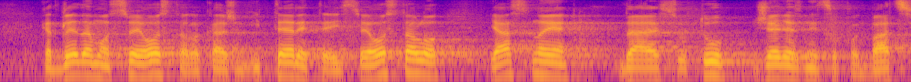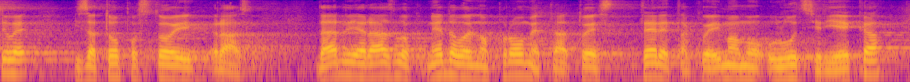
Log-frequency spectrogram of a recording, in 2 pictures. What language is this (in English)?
Croatian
